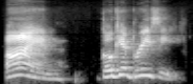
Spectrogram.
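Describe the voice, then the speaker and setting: A woman's voice: a little high, expressive, slow, pushed and bright, slight background noise, exaggerated voice. A woman playing a disorganized, exasperated female store manager in a comedy table read. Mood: resigned, exasperated. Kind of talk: virtual table read of a sitcom script.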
